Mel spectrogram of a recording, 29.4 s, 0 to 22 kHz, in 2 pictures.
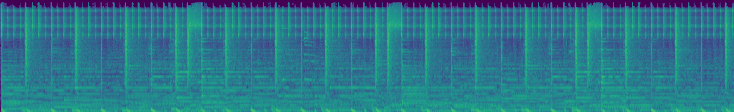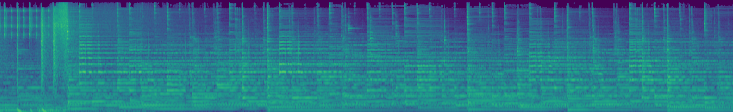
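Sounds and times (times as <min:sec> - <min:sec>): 
Japanese corporate music loop: 0:00.0 - 0:29.3.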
